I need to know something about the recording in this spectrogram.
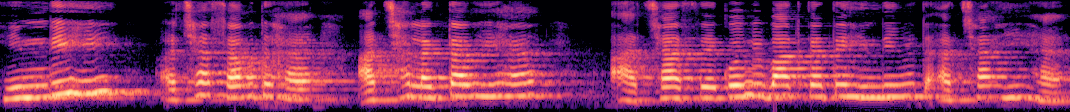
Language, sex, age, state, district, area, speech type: Hindi, female, 60+, Bihar, Samastipur, urban, spontaneous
